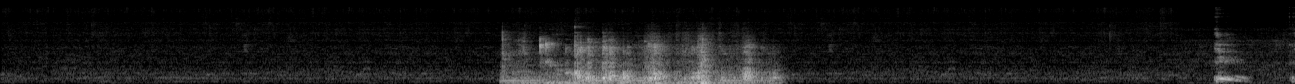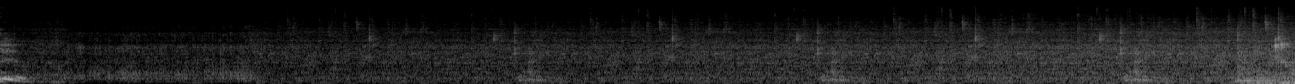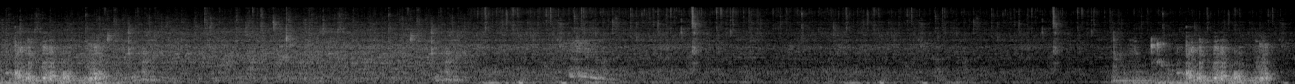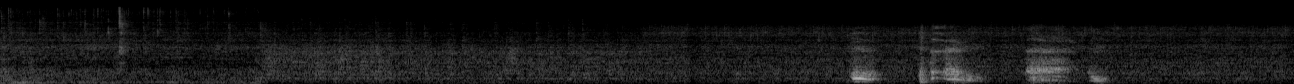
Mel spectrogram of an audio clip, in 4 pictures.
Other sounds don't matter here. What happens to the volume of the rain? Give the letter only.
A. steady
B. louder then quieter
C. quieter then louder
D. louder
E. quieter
B.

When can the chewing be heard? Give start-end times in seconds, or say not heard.
5.0-7.8, 25.3-27.3, 37.0-38.6.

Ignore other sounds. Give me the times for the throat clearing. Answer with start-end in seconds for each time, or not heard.
12.1-13.2, 31.6-32.1, 47.3-50.0.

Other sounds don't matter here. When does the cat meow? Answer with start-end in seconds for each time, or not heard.
not heard.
